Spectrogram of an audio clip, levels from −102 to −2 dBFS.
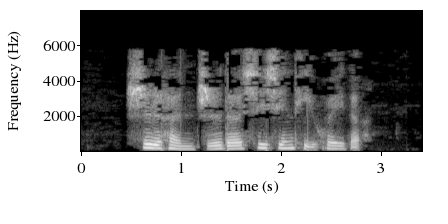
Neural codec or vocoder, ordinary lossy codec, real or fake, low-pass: none; MP3, 24 kbps; real; 7.2 kHz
